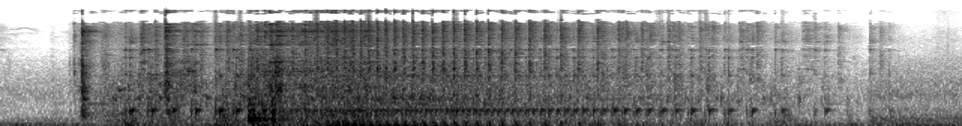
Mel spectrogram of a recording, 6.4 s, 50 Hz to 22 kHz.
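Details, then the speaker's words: Discarded Wacker 5600 watt generator with Honda engine, carburetor loose and fuel line ripped out, borrowed Predator pull start: after a pull it fires on starting fluid, runs briefly with even firing that fades and stops; fuel-starved. "okay we got it to to run for a second"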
